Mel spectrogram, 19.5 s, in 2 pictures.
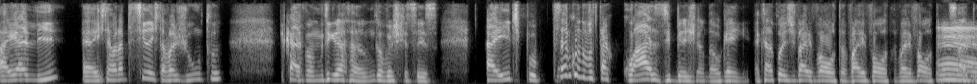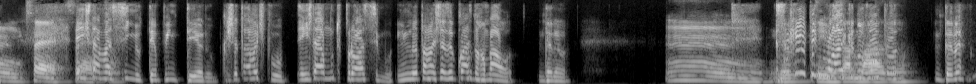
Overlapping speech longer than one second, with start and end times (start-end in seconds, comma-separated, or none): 17.6-19.0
